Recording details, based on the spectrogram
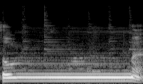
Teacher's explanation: ada mim, di atasnya ada tasydid, berarti gunnah ditahan ya.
